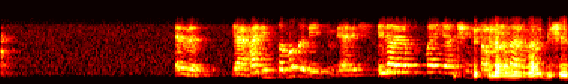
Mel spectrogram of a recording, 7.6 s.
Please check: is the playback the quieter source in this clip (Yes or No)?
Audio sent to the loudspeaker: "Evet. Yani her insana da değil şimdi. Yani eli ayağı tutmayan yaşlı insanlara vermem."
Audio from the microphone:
Yes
